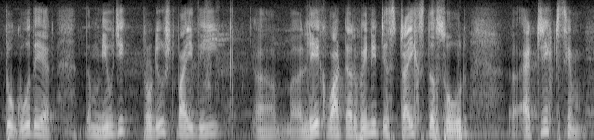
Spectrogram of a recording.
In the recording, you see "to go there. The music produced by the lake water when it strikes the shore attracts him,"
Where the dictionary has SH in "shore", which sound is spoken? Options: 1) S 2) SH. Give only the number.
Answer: 1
